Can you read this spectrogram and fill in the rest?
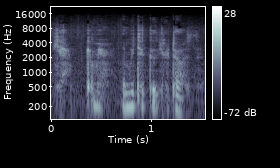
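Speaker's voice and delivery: soft playful whisper. Pretend. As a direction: hush it like a secret before tickling. Parent whispers before tickling baby.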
